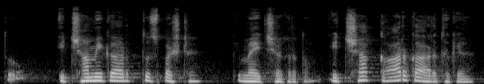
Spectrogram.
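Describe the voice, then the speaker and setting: A man, a monk, chanting prayers in a drawn-out way and then explaining scripture in a calm teaching sermon. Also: fairly high pitch, husky. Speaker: Jain monk giving a discourse.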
